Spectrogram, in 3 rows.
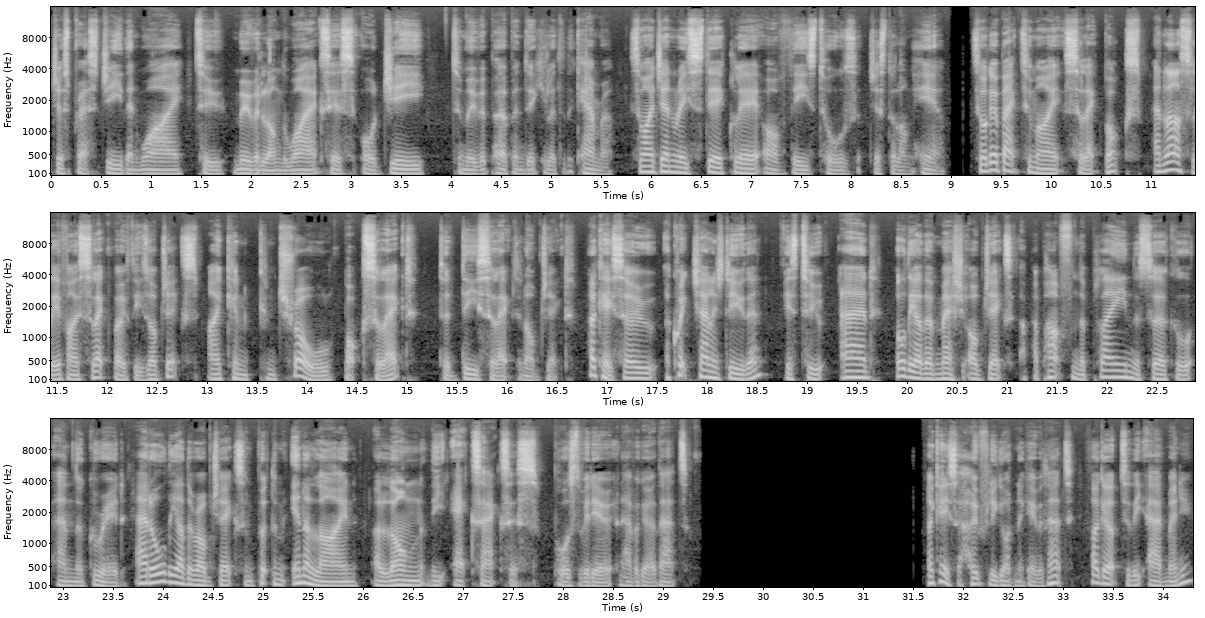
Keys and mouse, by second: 0.1 g, 0.3 y, 3.0 g, 3.8 right click, 10.1 click, 11.4-11.8 drag, 14.0-14.9 ctrl+drag, 16.1-16.5 ctrl+drag, 20.1-31.5 drag, 33.9-34.3 drag.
